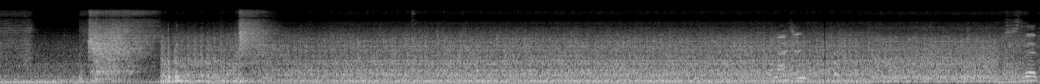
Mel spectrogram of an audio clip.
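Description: Semi truck's diesel engine idling steadily, with two loud hisses of released air, a longer one about a second in and a short one soon after: the truck's air brakes being set as it is parked.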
